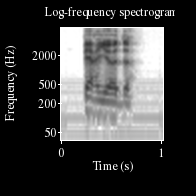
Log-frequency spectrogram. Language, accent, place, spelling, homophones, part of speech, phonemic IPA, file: French, France, Lyon, périodes, période, noun, /pe.ʁjɔd/, LL-Q150 (fra)-périodes.wav
- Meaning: plural of période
